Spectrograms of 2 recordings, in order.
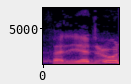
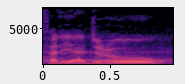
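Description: First: The verb ends in a short u vowel. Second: The verb ends in a long u vowel. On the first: The speaker calls it right. "فحذفنا الواو وبقي يدل عليها الضمة" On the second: The speaker calls it wrong. "ما نقول فليدعو"

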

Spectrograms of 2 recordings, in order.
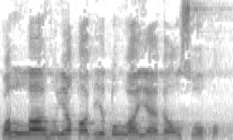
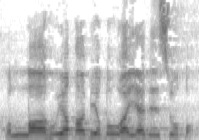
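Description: First: The s in yabsut is an emphatic s. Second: The s in yabsut is a plain s. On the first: "ولك أن تقرأ بالصاد" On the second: "لك أن تقرأ بالسين"

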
